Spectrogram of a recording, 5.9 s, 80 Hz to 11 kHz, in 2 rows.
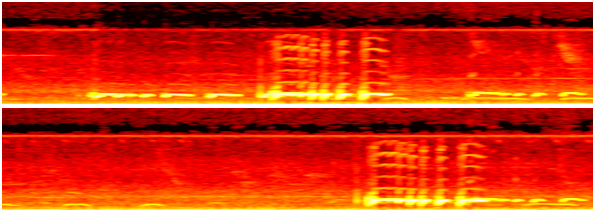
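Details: Zebra dove of local stock singing to lure others into answering; a soft coo series leading into a loud harsh burst, softer falling coos, then another loud burst about 3.4 seconds later.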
